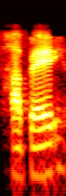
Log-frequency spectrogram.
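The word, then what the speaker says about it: rapé: ceremony, one is called rape, or hape, or hapelita. It's spelled R-A-P-E, like rape, but an accent on it, so don't get it confused with the way it's spelled.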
